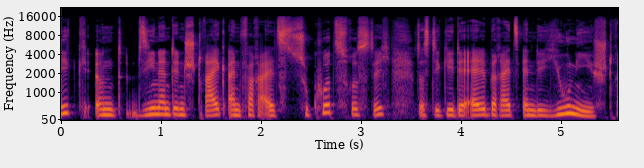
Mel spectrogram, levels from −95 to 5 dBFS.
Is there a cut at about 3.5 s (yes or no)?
yes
